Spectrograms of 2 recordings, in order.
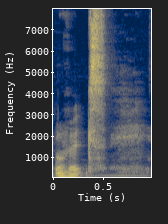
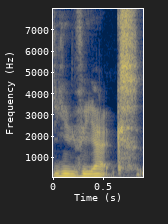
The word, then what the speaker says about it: UVX: it I tried to say it as literally oix when it's just uvx so the power ladies and gentlemen as we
